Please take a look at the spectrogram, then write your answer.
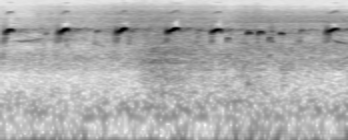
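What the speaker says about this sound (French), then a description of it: "Là, il y a des oiseaux." Birds call at a waterhole in Kruger National Park, repeating high, thin chirps at a steady rhythm over a low outdoor rumble. The calls carry from a moderate distance and no voices are heard.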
